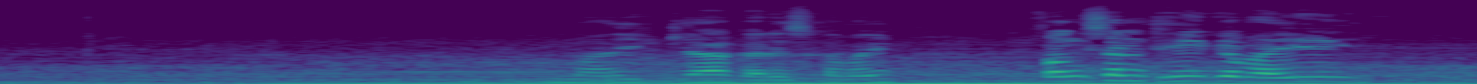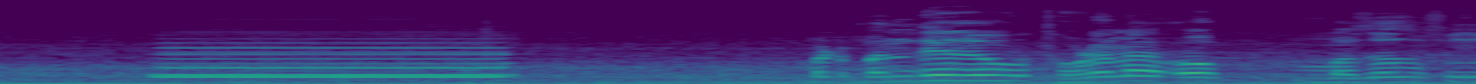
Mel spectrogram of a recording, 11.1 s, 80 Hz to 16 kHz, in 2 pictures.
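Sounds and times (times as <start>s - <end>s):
car cabin engine and road noise: 0.0s - 11.0s
two-note vehicle horn: 6.2s - 7.6s.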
